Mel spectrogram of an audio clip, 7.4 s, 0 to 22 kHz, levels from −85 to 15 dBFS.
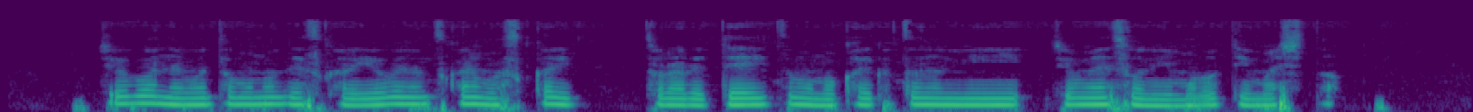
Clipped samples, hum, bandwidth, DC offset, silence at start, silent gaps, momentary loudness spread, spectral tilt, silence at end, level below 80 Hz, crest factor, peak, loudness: under 0.1%; none; 11.5 kHz; under 0.1%; 0.35 s; none; 10 LU; -8.5 dB/octave; 0.45 s; -48 dBFS; 18 dB; -8 dBFS; -25 LUFS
